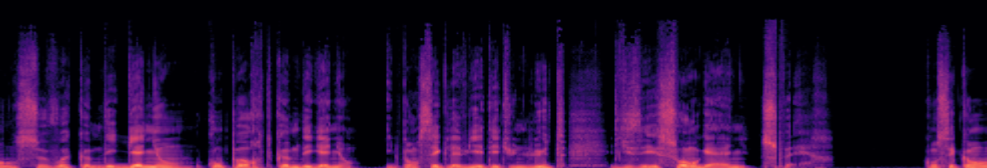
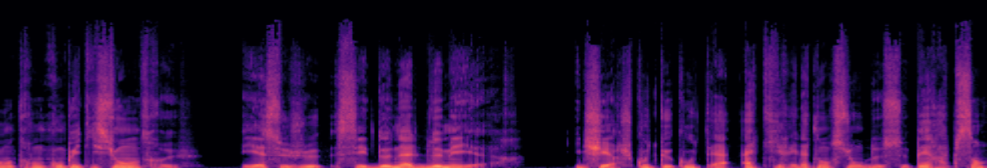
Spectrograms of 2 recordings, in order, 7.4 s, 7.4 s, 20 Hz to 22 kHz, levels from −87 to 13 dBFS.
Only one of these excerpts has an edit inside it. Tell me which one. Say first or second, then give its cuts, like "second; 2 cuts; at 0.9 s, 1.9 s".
first; 4 cuts; at 1.5 s, 2.8 s, 4.6 s, 5.8 s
